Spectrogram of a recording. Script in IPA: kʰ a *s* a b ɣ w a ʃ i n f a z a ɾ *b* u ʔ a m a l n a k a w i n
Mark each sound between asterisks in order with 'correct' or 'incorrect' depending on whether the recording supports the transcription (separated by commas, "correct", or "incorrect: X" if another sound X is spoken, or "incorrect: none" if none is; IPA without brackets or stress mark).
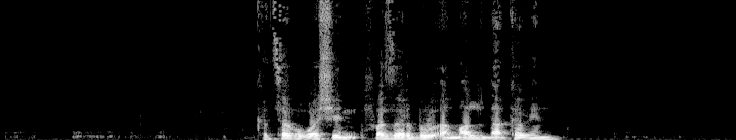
incorrect: t͡s, correct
